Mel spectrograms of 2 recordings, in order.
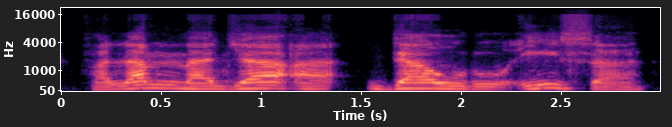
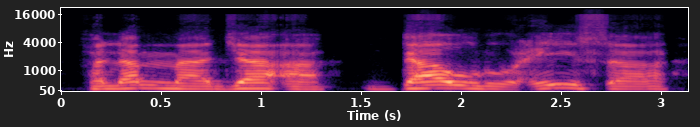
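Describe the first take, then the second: The two takes are said the same way.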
